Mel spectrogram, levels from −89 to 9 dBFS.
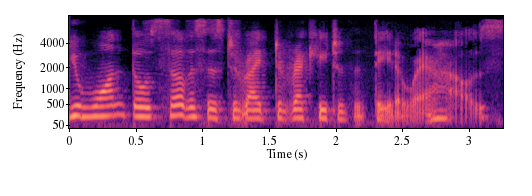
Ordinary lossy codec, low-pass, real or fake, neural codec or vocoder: AAC, 32 kbps; 7.2 kHz; fake; codec, 16 kHz, 4 kbps, X-Codec, HuBERT features, trained on LibriSpeech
